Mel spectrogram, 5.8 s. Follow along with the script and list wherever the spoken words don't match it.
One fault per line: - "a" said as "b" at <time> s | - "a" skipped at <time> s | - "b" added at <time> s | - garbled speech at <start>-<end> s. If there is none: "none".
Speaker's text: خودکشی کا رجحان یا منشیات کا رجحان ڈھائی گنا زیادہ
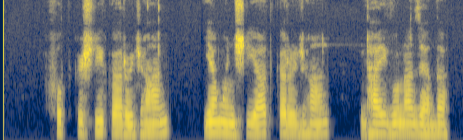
none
